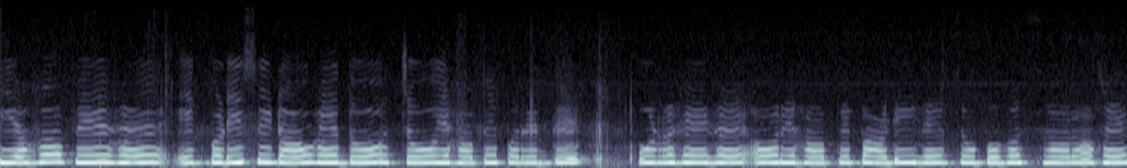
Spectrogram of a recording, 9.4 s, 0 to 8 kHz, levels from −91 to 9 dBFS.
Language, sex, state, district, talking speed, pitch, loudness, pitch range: Hindi, female, Punjab, Pathankot, 145 wpm, 310 Hz, -12 LUFS, 300-320 Hz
